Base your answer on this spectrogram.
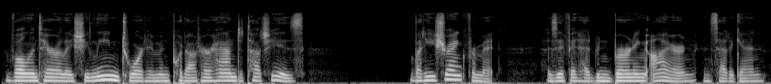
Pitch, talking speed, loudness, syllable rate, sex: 165 Hz, 220 wpm, -16 LUFS, 6.3 syllables/s, female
